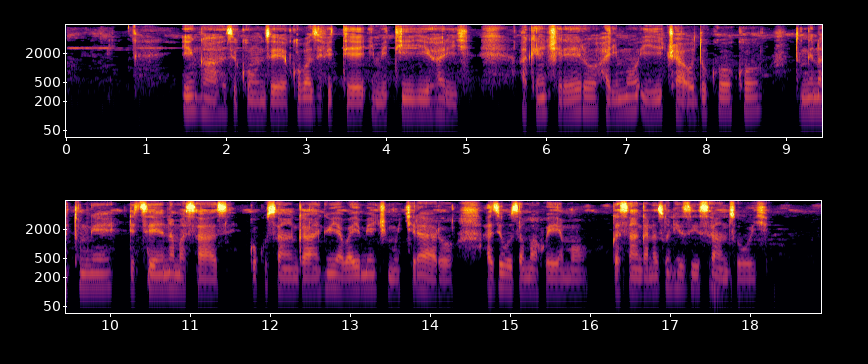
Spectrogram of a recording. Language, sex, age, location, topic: Kinyarwanda, male, 50+, Nyagatare, agriculture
